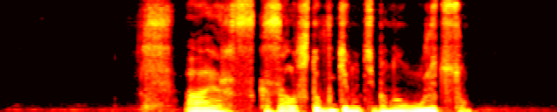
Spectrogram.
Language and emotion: Russian, angry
